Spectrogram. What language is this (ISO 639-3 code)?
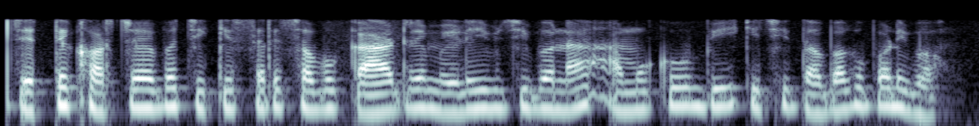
ori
